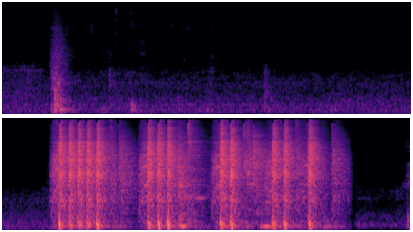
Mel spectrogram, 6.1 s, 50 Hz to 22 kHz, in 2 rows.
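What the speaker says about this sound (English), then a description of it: "I'm going to try to shoot those down with the full auto" A G&G CM16 Raider airsoft rifle fires full-auto bursts at bottles, about four loud rapid rattling strings in close succession after a quiet lead-in with a few faint clicks.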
